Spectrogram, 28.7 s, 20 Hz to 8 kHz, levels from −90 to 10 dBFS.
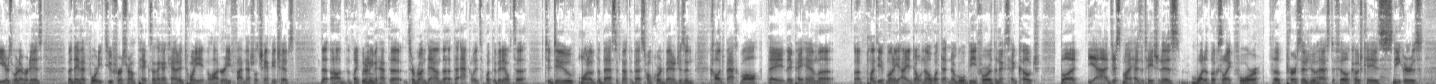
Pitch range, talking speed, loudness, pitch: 80-95 Hz, 215 wpm, -18 LUFS, 85 Hz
